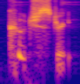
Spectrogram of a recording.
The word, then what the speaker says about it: Couch Street: As a lifelong Portlander, it's pronounced Couch Street.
